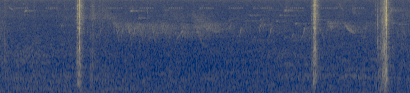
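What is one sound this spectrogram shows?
Button clicks sound sharply.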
